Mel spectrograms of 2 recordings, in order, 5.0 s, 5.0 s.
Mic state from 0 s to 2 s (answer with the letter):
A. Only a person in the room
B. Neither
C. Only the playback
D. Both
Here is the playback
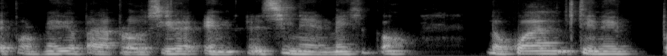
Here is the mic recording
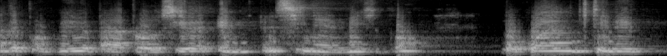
C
